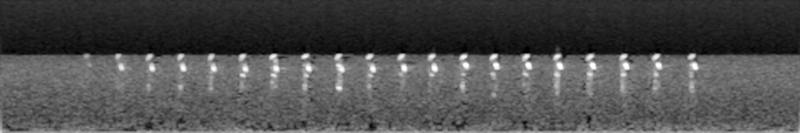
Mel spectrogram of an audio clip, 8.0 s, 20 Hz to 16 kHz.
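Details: Booted eagle in Parc Natural dels Ports on 27 June 2021, 09:06, delivering a long, even series of short, high, piping notes at about three per second for some six seconds over low background rumble.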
